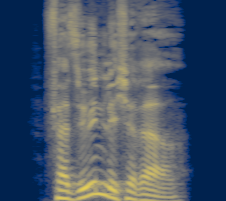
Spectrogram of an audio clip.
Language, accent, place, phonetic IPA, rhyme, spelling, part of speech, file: German, Germany, Berlin, [fɛɐ̯ˈzøːnlɪçəʁɐ], -øːnlɪçəʁɐ, versöhnlicherer, adjective, De-versöhnlicherer.ogg
- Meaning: inflection of versöhnlich: 1. strong/mixed nominative masculine singular comparative degree 2. strong genitive/dative feminine singular comparative degree 3. strong genitive plural comparative degree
